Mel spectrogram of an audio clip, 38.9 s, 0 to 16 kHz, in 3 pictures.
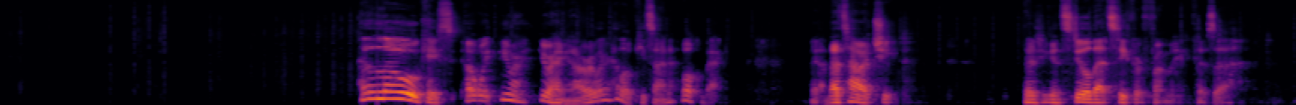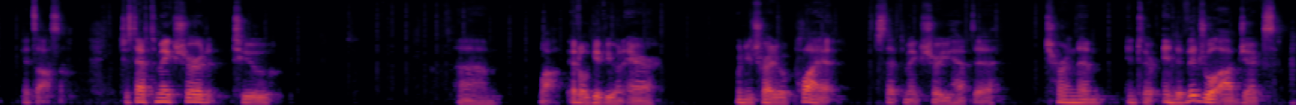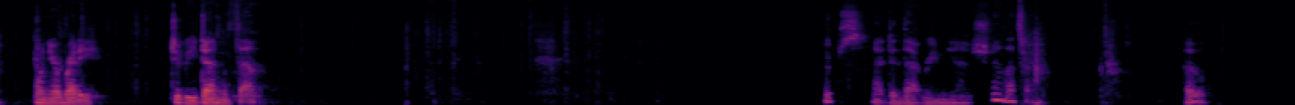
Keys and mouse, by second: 1.9-3.3 typing, 25.9 ctrl+r, 27.0 r, 30.1 KP_0, 33.7 ctrl+r.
